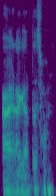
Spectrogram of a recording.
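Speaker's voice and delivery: soft whisper to cohost; whispered aside. Real, not acted. Offering to take the question, whispering to cohost. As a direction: murmur it under the breath.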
